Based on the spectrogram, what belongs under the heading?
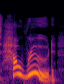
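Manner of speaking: high indignant scream. A narrator's reading. Offended captive screaming at the guard, high outraged cry. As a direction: shriek it out in outrage. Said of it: "A voice screams".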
